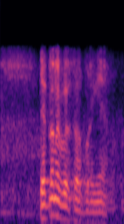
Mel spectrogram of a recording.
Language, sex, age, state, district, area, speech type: Tamil, male, 45-60, Tamil Nadu, Tenkasi, rural, conversation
